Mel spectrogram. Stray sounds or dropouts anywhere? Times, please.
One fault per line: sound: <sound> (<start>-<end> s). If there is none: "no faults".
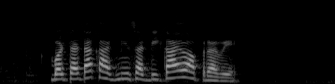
no faults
